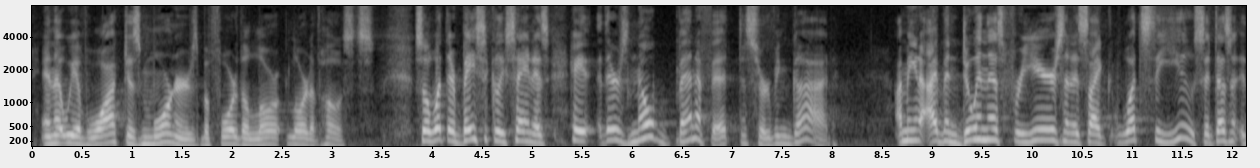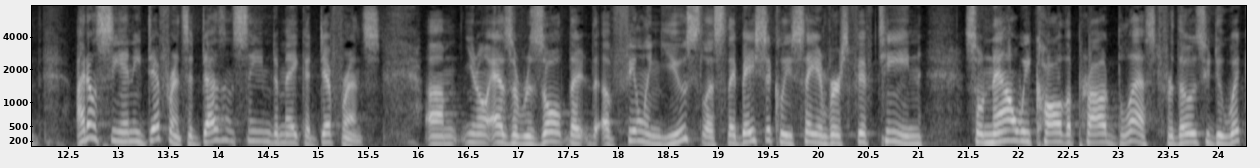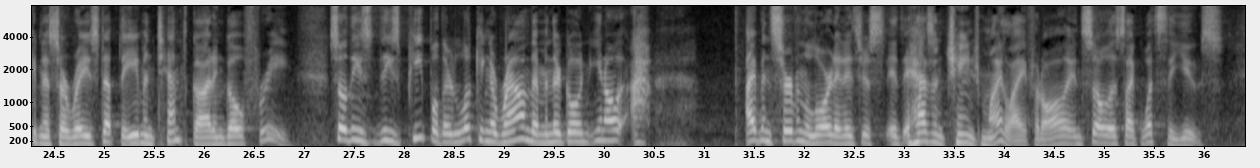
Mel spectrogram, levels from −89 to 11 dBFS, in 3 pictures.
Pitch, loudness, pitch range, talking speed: 175 Hz, -18 LUFS, 155-200 Hz, 210 wpm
